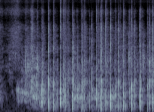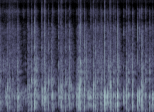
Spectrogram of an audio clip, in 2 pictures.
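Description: A hollow red plastic lotion bottle with a printed label is tapped and scratched with long fingernails. Rapid, light, dry clicks run in a steady stream over a soft scratching hiss, each tap ringing briefly around a mid-range tone.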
